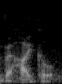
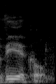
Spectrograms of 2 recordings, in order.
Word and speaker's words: vehicle: to it as the vehicle. You work out, that's a vehicle. So they're putting the stress on the second syllable.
